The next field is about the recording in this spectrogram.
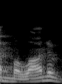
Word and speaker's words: Milana: Is it Milana? – Yeah, Milana Weintraub.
